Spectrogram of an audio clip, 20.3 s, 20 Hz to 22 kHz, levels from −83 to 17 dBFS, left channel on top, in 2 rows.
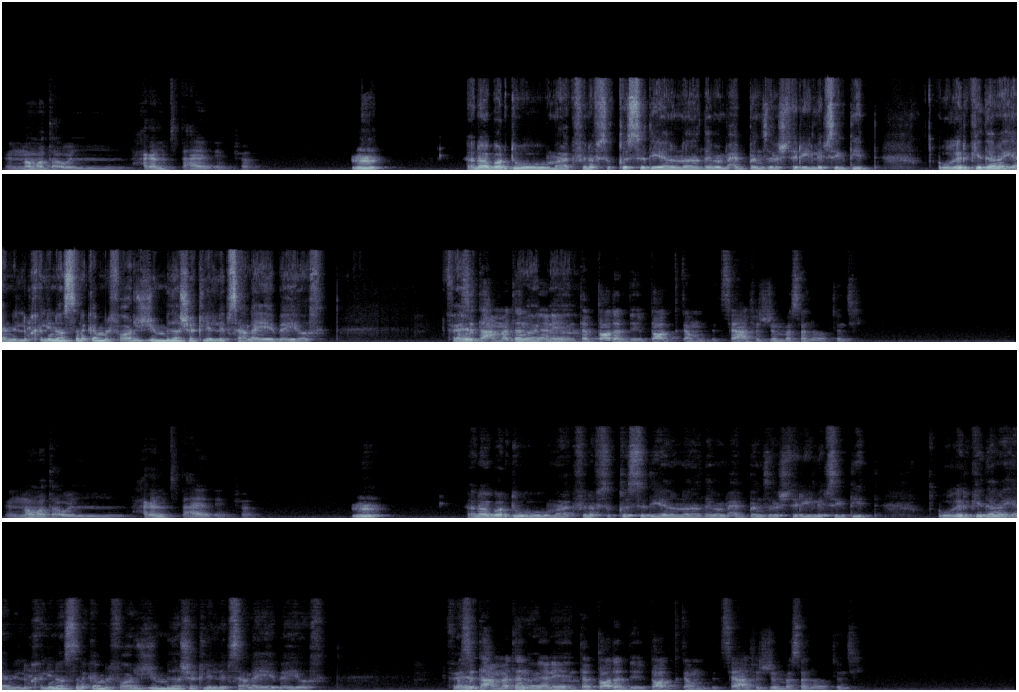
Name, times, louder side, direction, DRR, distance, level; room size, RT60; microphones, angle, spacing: voice 1, 0.0-2.5 14.7-18.7, left 1 dB, 10° left, 0.8 m, -31 dB
voice 2, 3.5-3.8 4.6-13.4 14.6-14.9 15.3-15.9, left 6 dB, 75° left, 0.4 m, -25 dB
3.8 x 2.5 x 4.1 m
head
